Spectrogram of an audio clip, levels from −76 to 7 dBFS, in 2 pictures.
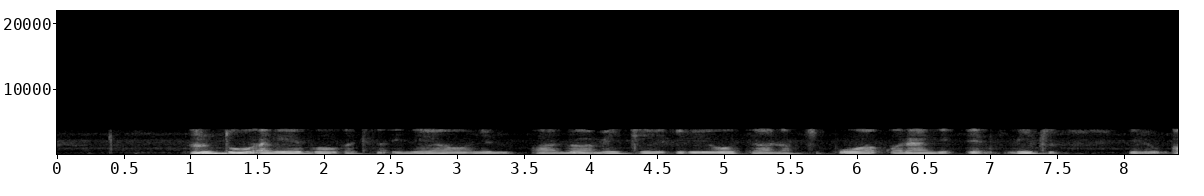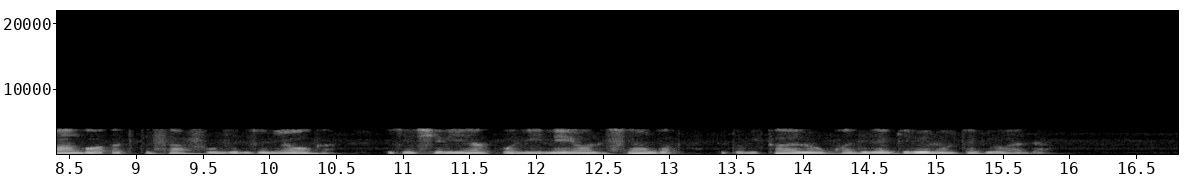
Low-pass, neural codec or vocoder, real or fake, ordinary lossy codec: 7.2 kHz; codec, 16 kHz in and 24 kHz out, 1 kbps, XY-Tokenizer; fake; AAC, 16 kbps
